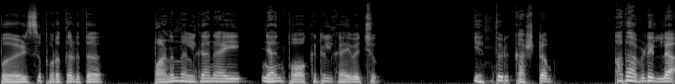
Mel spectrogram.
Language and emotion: Malayalam, fearful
